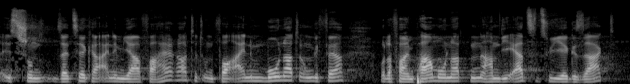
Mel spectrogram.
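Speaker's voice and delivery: ordinary talk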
